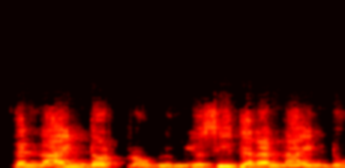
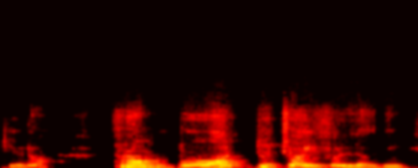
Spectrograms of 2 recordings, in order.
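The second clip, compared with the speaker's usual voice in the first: ordinary talk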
